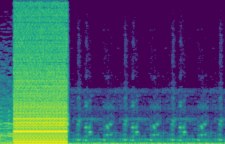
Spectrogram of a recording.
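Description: A harsh, distorted buzzer-like blare at full loudness, lasting about half a second and cutting off abruptly. Quieter music with a quick repeating beat follows.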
